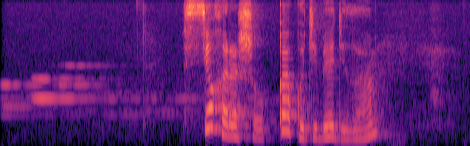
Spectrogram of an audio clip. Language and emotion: Russian, positive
